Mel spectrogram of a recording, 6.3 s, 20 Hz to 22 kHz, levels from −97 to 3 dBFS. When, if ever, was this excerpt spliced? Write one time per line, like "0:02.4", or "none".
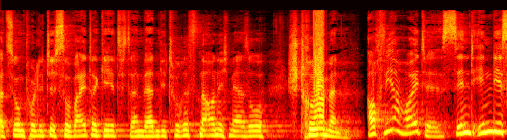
0:04.5

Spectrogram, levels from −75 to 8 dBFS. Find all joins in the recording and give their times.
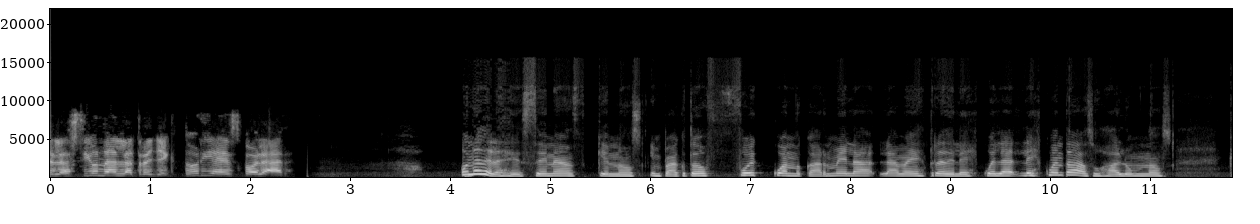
none

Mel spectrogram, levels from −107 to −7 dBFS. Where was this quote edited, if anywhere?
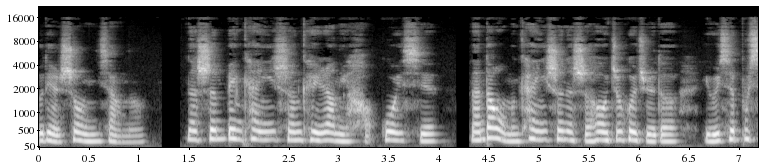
0:01.2
0:04.2

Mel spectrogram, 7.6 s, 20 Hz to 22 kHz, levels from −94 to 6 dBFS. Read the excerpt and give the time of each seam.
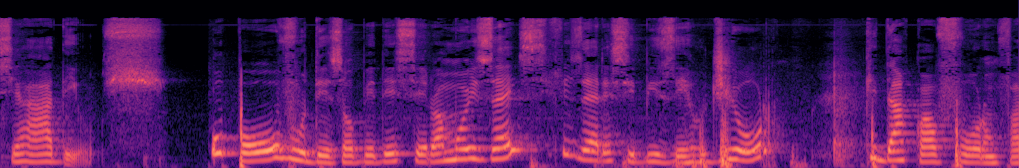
0:01.6

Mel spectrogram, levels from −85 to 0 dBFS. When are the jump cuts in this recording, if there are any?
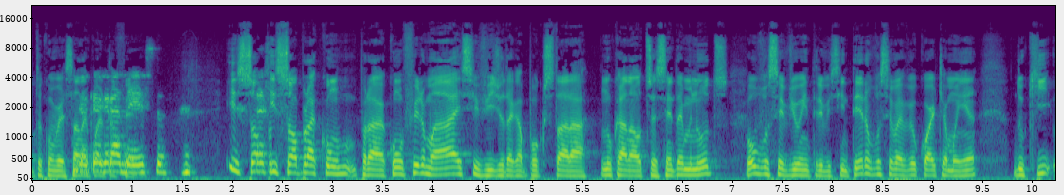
0:02.4
0:07.1

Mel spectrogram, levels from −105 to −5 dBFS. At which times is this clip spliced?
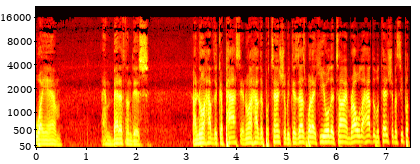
none

